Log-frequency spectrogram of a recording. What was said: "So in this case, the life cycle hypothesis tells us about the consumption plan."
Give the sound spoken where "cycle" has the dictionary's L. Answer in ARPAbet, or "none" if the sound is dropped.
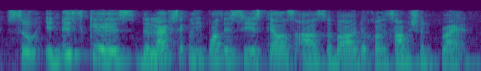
N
